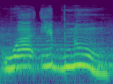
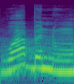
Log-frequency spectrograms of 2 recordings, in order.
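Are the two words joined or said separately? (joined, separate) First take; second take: separate; joined. First: The vowel of ibnu is sounded separately after wa. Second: Wa runs straight into bnu with no vowel. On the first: The speaker calls it wrong. "tidak dibaca wa ibnu" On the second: The speaker calls it right. "karena di tengah langsung wabnu"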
